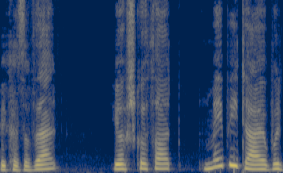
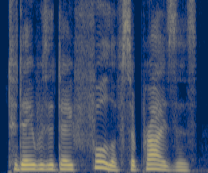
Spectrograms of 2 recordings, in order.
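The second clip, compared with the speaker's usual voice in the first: plain reading voice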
